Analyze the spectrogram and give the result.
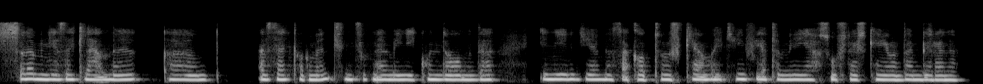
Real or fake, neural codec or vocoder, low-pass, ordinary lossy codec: fake; codec, 16 kHz, 1.1 kbps, Voila-Tokenizer; 7.2 kHz; none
